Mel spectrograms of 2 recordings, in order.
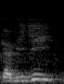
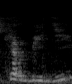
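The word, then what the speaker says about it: K/Bidi: de la Réunion Émeline Kabidi. Et en fait on prononce Kirbidi Ouais ouais mais elle est à la Réunion.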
